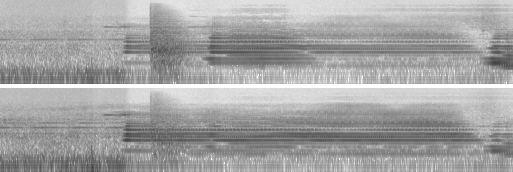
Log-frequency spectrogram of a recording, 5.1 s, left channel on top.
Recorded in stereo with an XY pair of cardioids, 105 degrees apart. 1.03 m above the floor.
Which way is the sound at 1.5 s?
60° left.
